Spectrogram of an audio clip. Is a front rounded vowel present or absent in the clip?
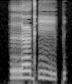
present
